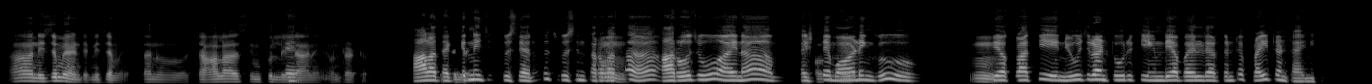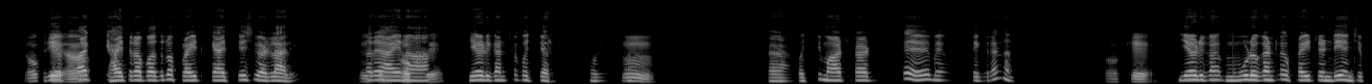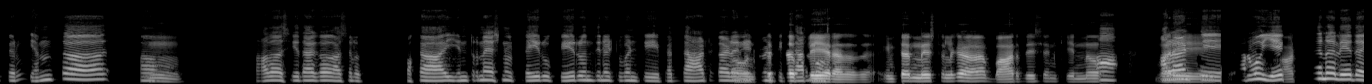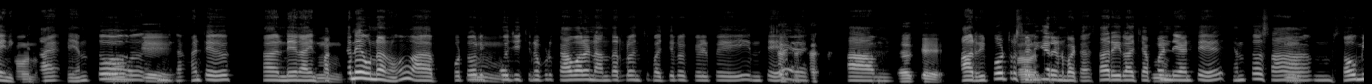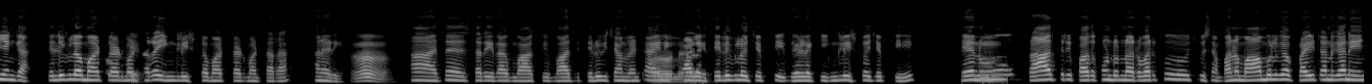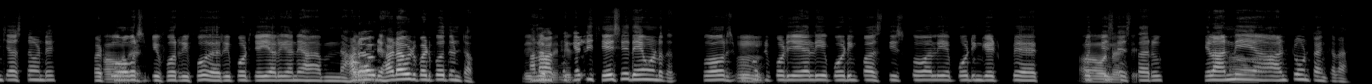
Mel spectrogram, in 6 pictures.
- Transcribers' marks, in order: in English: "సింపుల్"; other background noise; in English: "ఫస్ట్ డే"; in English: "త్రీ ఓ క్లాక్‌కి"; in English: "టూర్‌కి"; in English: "ఫ్లైట్"; in English: "త్రీ ఓ క్లాక్‌కి"; in English: "ఫ్లైట్ క్యాచ్"; in English: "ఇంటర్నేషనల్"; in English: "ఇంటర్నేషనల్‌గా"; laugh; in English: "టూ అవర్స్ బిఫోర్"; in English: "రిపోర్ట్"; in English: "టూ అవర్స్ బిఫోర్ రిపోర్ట్"; in English: "బోర్డింగ్ పాస్"; in English: "బోర్డింగ్ గేట్"; in English: "క్లోజ్"
- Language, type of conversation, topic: Telugu, podcast, సాదాసీదా జీవితం ఎంచుకోవాలనే నా నిర్ణయాన్ని కుటుంబ సభ్యులకు ఎలా నమ్మించి ఒప్పించాలి?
